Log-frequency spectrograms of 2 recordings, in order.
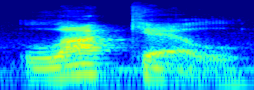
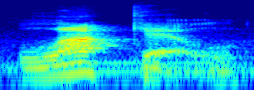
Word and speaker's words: laquel: Porque, como já expliquei para vocês, quando a letra L na língua balborana aparecer no fim de uma palavra, ela vai continuar com o fonema L.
